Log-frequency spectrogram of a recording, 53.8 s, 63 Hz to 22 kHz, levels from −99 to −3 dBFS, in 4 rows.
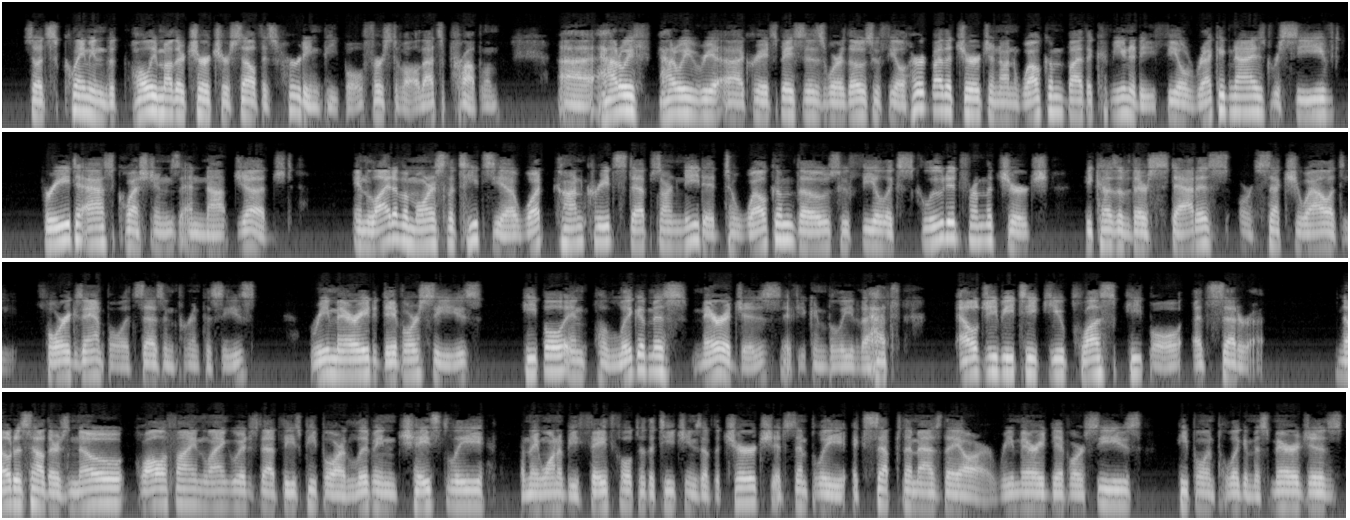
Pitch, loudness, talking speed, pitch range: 110 Hz, -25 LUFS, 150 wpm, 100-125 Hz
